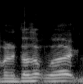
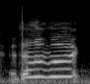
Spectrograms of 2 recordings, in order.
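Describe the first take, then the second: First: Said in the usual way. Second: High, frustrated squeak; exasperated high whine. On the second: Real, not acted. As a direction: whine it at the broken mount. Phone mount keeps failing.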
